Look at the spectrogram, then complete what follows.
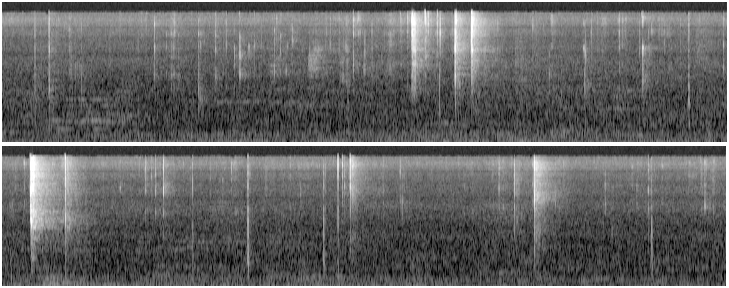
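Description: A baby macaque chewing crisp plant food: a few sharp crunches and clicks, three close together about three seconds in, the loudest just before six seconds and one more near the end, over faint room hiss.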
